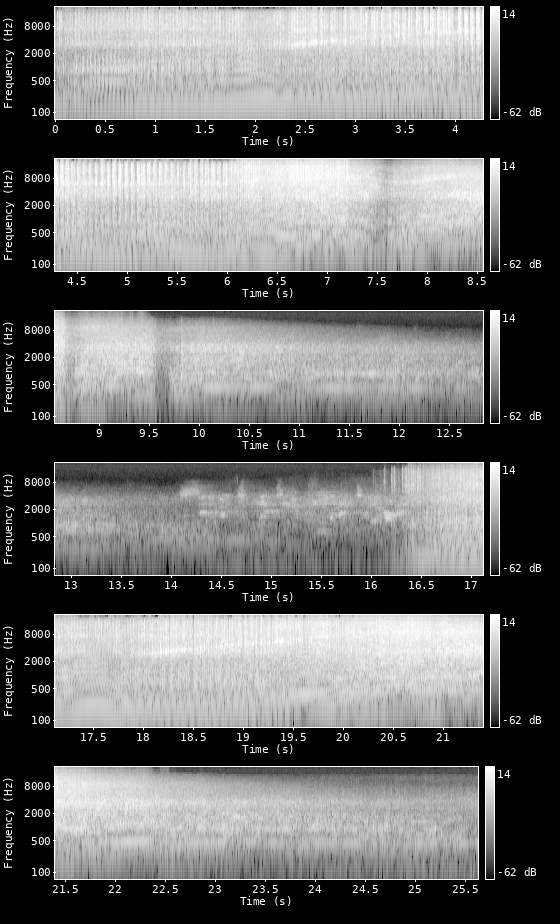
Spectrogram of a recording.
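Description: A drag racing car in the radial class launches and runs down the track at a street-car drag event, its engine roaring loud and steady, fading, then another surge of revving rises and holds to the end.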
